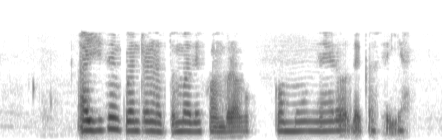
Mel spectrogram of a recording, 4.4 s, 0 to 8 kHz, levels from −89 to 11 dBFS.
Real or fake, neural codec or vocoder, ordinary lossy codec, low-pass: real; none; AAC, 16 kbps; 7.2 kHz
